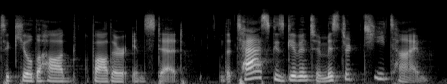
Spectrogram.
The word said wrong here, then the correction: Teatime: which is a mispronunciation. It's Teatame.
